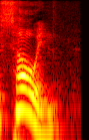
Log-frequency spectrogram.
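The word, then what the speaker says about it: Samhain: Eh, se, escribe Samine, Samine, pero se pronuncia sewing.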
